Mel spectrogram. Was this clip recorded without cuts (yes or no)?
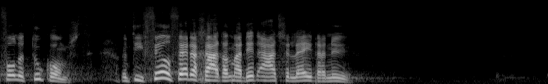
no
